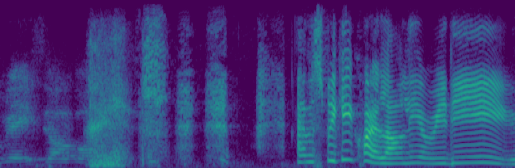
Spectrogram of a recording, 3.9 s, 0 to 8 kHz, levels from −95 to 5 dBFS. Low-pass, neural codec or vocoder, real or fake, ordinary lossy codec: 7.2 kHz; none; real; Opus, 24 kbps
